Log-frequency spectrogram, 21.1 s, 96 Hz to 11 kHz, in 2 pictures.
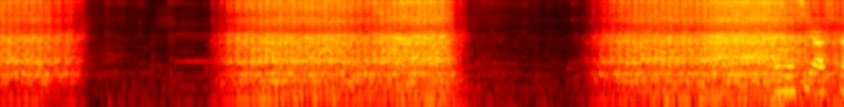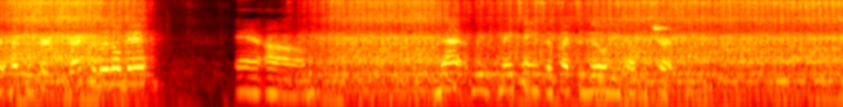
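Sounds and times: overlock serger running: 0:00.0 - 0:01.1, 0:02.6 - 0:05.9, 0:07.2 - 0:12.6, 0:14.0 - 0:21.0.

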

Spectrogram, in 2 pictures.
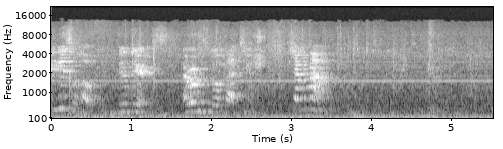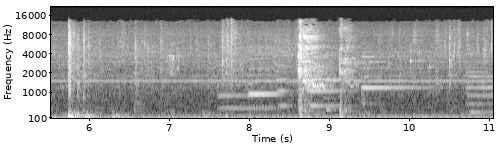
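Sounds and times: person coughing: 0:08.6 - 0:09.4.

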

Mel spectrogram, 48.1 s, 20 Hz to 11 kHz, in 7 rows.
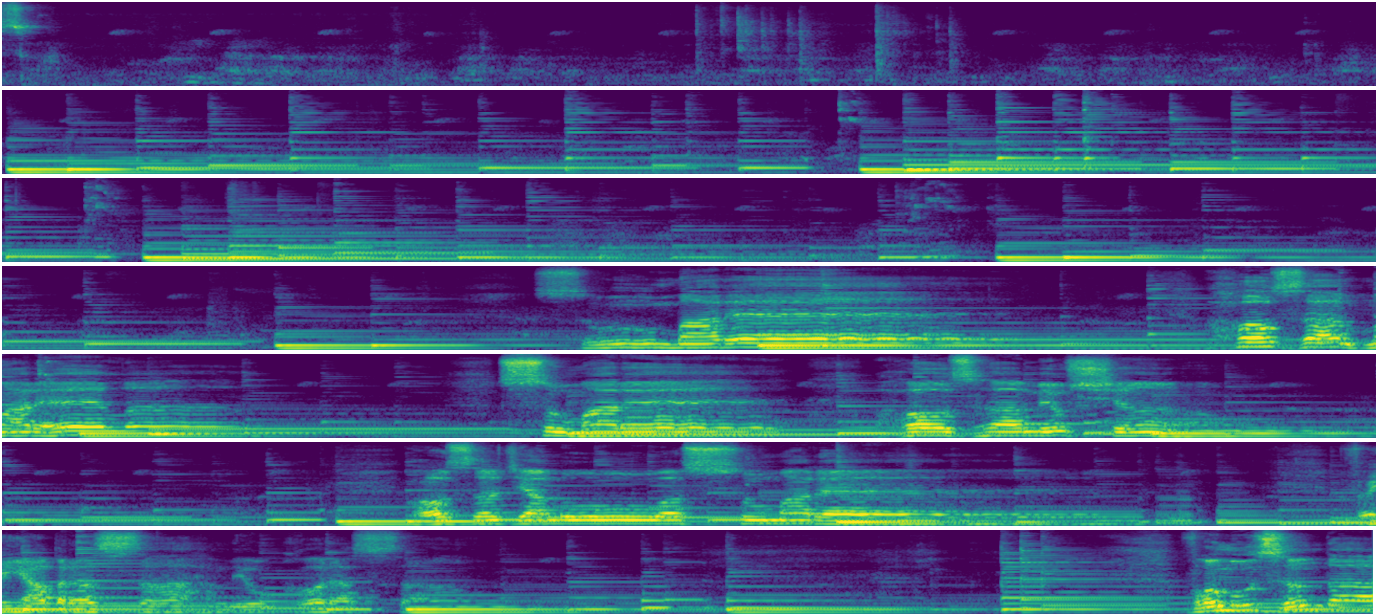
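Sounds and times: classical guitar strummed chords: 0:06.9 - 0:48.0
man singing: 0:23.3 - 0:29.1, 0:29.9 - 0:34.5, 0:36.2 - 0:44.2, 0:47.0 - 0:48.0.

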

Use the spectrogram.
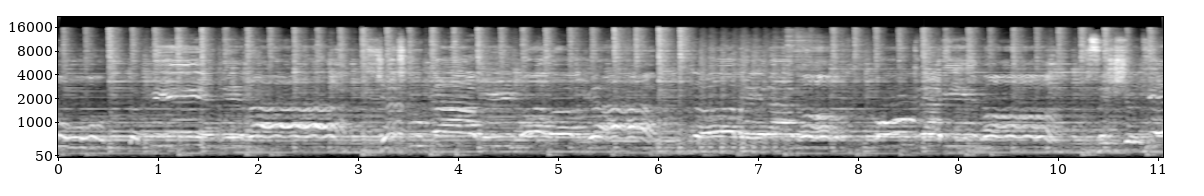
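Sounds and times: drum kit beat: 0:00.0 - 0:11.0
man and woman singing: 0:00.0 - 0:11.0
strummed acoustic guitar: 0:00.0 - 0:11.0.

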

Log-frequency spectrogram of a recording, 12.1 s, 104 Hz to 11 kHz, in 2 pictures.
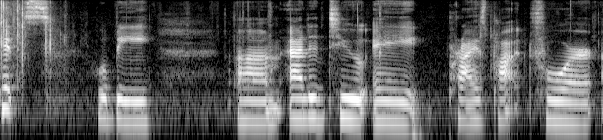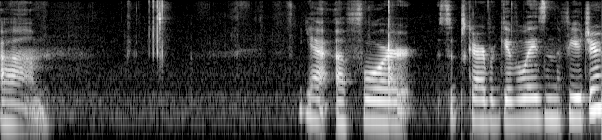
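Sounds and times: plastic toy egg crackling: 0:00.0 - 0:00.8, 0:07.4 - 0:07.8.

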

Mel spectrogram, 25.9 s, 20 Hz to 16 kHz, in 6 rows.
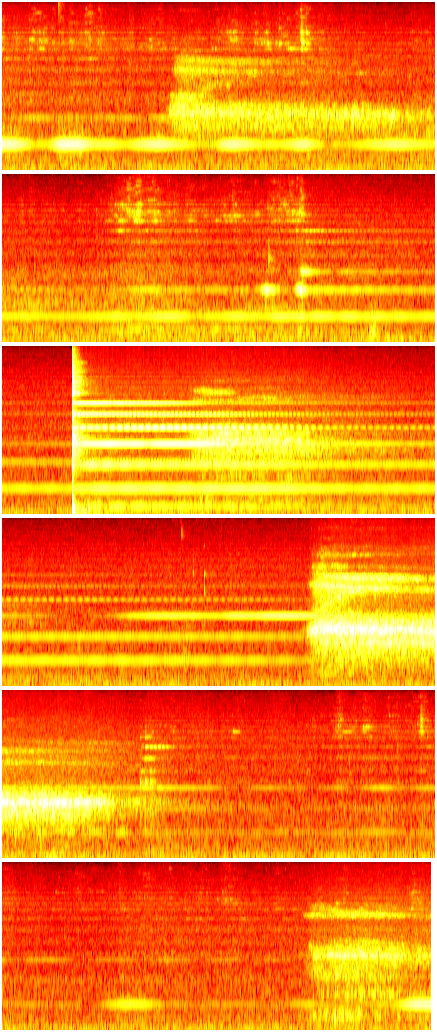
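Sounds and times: soft hiss: 0:00.0 - 0:25.9
singing bowl strike ringing: 0:07.0 - 0:16.6.

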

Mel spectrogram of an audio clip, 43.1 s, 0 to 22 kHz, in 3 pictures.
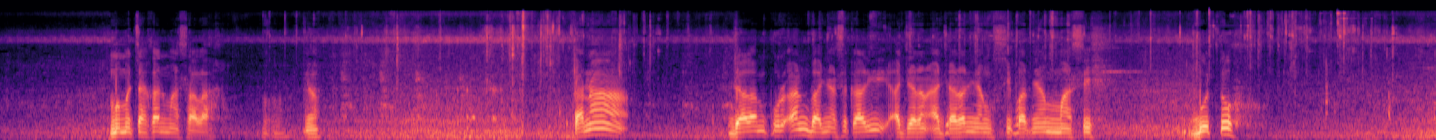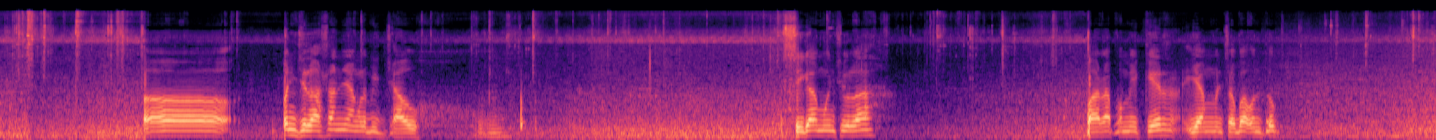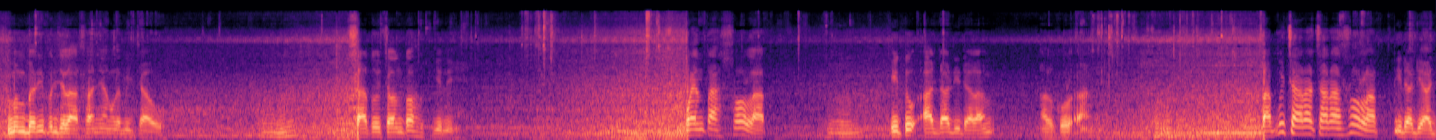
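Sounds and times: man speaking: 0:01.1 - 0:03.3, 0:04.7 - 0:06.4, 0:07.2 - 0:11.2, 0:11.9 - 0:12.7, 0:15.8 - 0:19.6, 0:28.7 - 0:30.4, 0:31.3 - 0:33.4, 0:37.0 - 0:40.6, 0:41.3 - 0:43.0
faint clinks: 0:02.2 - 0:43.0.

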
